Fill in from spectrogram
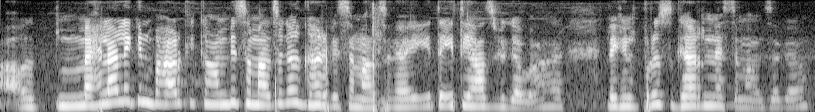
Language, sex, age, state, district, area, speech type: Maithili, female, 18-30, Bihar, Purnia, rural, spontaneous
